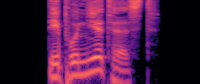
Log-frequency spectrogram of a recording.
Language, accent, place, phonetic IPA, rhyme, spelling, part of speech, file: German, Germany, Berlin, [depoˈniːɐ̯təst], -iːɐ̯təst, deponiertest, verb, De-deponiertest.ogg
- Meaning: inflection of deponieren: 1. second-person singular preterite 2. second-person singular subjunctive II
